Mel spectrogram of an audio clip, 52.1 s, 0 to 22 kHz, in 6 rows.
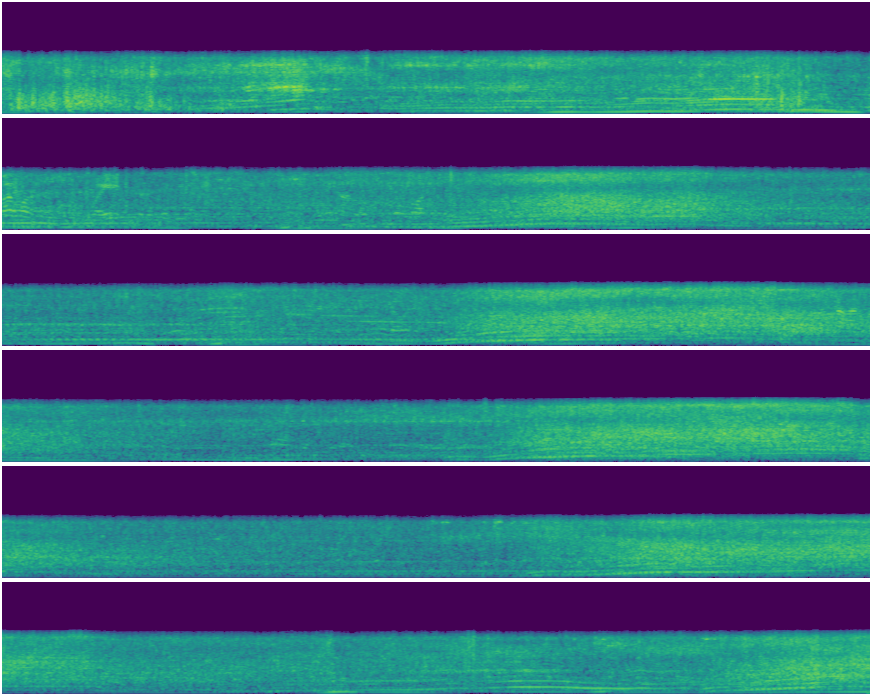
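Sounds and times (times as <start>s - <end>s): tires spinning in snow: 0.0s - 52.0s
engine revving: 0.1s - 27.1s, 30.2s - 36.3s, 39.8s - 52.0s.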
